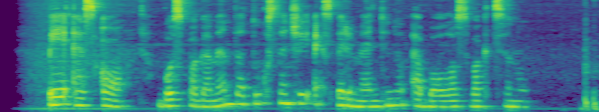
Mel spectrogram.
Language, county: Lithuanian, Kaunas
